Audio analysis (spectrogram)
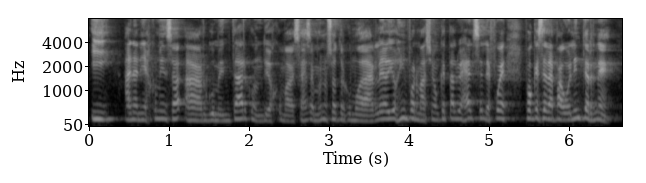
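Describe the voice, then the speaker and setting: A male preacher delivers a lively sermon. His voice sits high and sounds bright and forceful. He talks in a loose, conversational way and acts out the scripture quotes. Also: very fast.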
